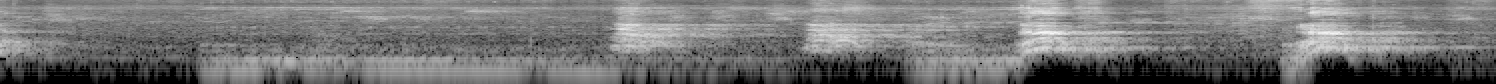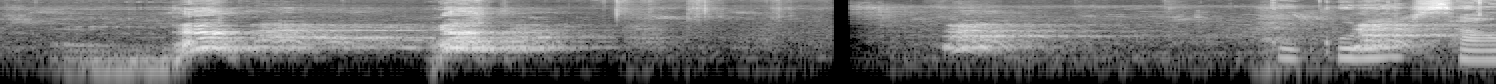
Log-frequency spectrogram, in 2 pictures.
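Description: A golden retriever barks in loud, harmonic bursts, with a low growl heard early on.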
